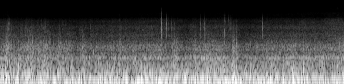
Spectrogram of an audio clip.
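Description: Wind rumbles loudly across a moving bicycle.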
